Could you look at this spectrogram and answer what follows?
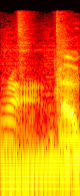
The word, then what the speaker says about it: Rahm: Is that John Rahm? Is that how you pronounce it? – John Rahm. – Okay, thank you.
